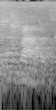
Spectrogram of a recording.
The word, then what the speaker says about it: Szwarc: Schwarz, pero él lo pronuncia mejor, porque de verdad sería Schwark.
